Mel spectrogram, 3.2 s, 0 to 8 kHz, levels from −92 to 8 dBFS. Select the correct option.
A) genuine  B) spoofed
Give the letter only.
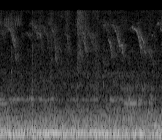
A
